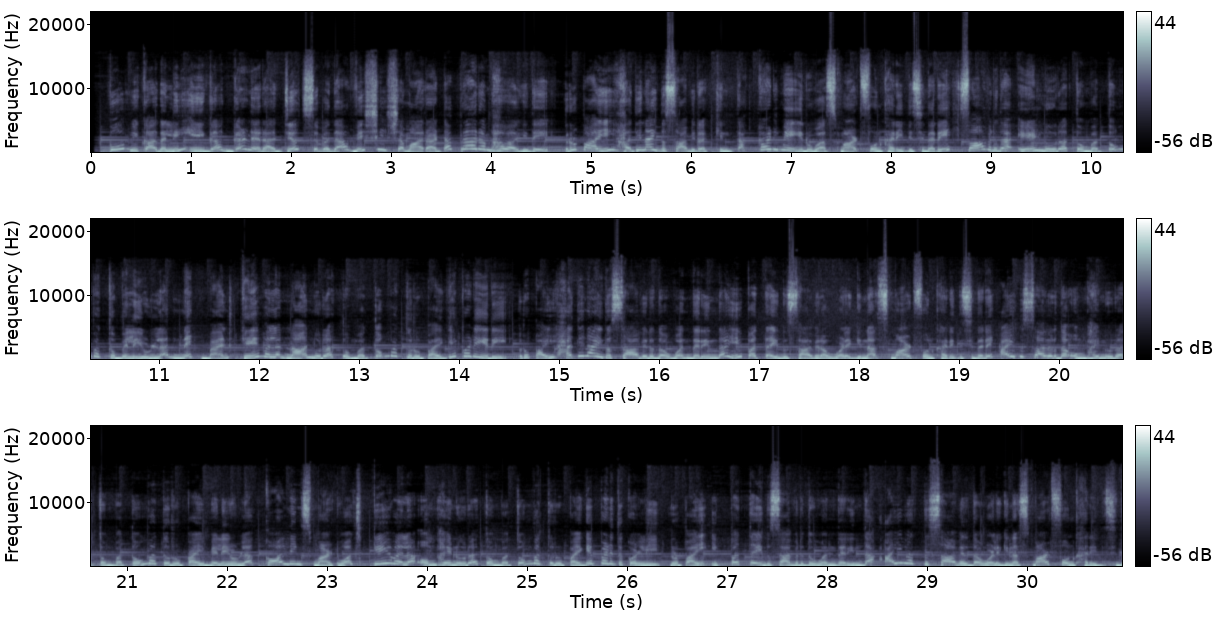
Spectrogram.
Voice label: kannada

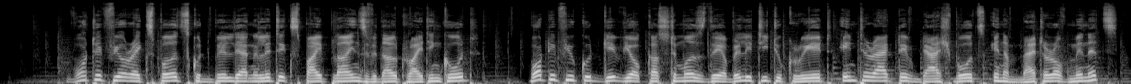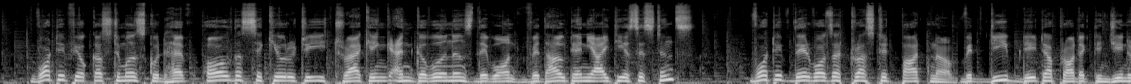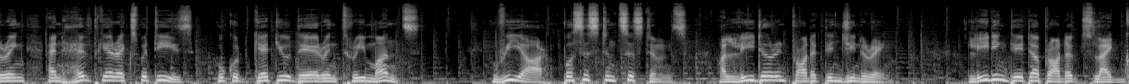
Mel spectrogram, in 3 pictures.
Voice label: corporate eng

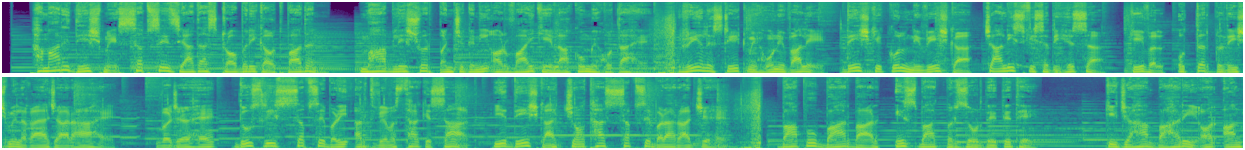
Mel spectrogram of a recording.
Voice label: Corporate Narration Hindi

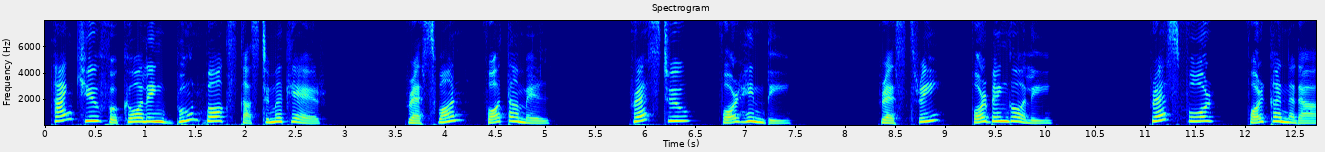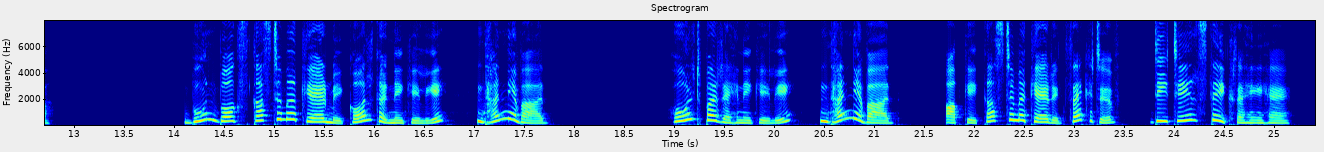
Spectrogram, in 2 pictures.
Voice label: IVR HINDI AND ENGLISH

